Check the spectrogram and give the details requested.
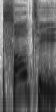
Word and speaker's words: Psalty: Salty, you're going to find very amusing, I think. Okay, I'm ready. So what Salty is, and I think that they still do shows with Salty. It's spelled Psalty.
